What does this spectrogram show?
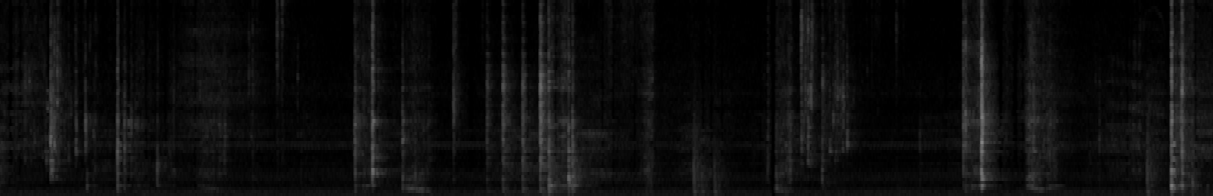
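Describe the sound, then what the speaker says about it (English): A spoon stirs bouillon into a pot of Maryland crab soup, giving scattered soft clinks and scrapes against the pot with quiet liquid sloshing and pauses between strokes. "we're going to stir that up really good so that bouillon melts"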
